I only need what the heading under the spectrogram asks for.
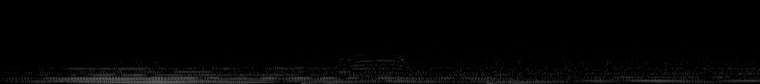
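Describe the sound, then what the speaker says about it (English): Cattle low on a ranch in the game Neverwinter Nights: Enhanced Edition. Several long, deep moos overlap and swell, with soft rain-like ambience underneath. The sound is faint overall. "Bunch of cows. There's a ranch."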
